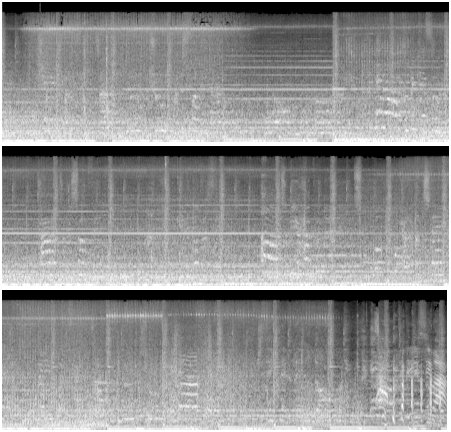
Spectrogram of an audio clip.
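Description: Helicopter rotor and engine noise mixed with background music that has a strong bass line and a steady beat.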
